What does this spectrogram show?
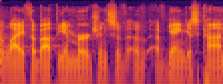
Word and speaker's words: Genghis Khan: about the emergence of Genghis Khan, or as he calls him, because he says it is the correct pronunciation, Genghis Khan, which I never knew,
